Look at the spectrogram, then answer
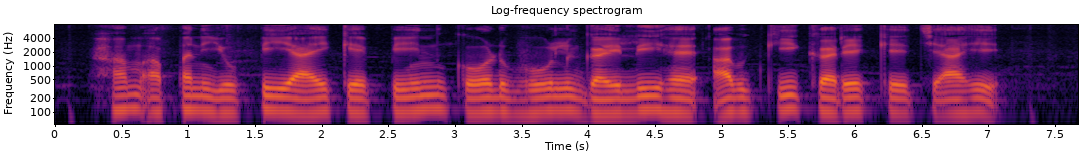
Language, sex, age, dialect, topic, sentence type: Magahi, male, 31-35, Southern, banking, question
